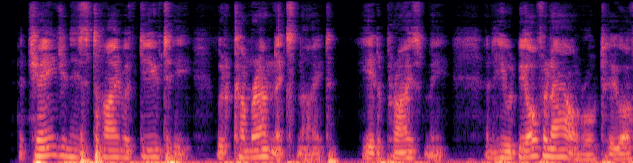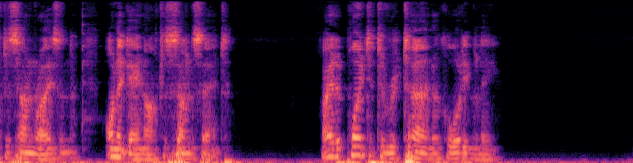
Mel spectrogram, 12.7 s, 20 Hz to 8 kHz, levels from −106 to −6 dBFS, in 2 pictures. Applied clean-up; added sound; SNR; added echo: neural mask model DeepFilterNet 3.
